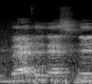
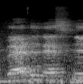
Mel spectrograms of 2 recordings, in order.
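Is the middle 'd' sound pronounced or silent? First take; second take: pronounced; pronounced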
